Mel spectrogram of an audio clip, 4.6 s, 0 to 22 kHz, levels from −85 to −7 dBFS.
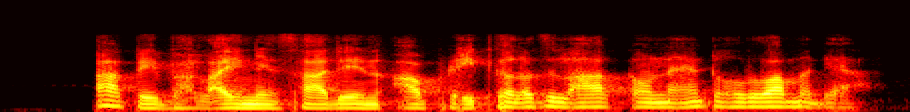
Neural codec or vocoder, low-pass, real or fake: codec, 16 kHz in and 24 kHz out, 0.6 kbps, FocalCodec, streaming, 4096 codes; 7.2 kHz; fake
